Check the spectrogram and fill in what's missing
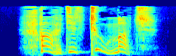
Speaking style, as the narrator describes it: exclaimed her ladyship

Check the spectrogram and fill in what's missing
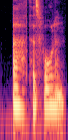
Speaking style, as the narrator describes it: I whisper

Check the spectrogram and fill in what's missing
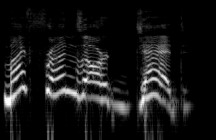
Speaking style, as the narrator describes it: she yelled

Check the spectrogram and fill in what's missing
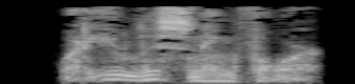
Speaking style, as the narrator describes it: I asked as quietly as I could

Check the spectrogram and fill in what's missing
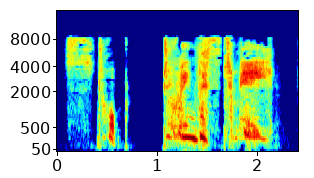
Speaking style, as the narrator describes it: was hissing

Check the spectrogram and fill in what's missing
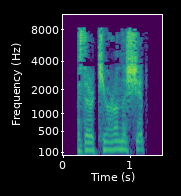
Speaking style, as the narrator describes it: he whispered

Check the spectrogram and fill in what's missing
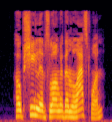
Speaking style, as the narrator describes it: the woman grumbled

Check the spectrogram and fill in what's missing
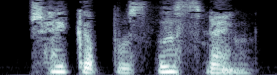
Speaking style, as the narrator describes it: I whispered

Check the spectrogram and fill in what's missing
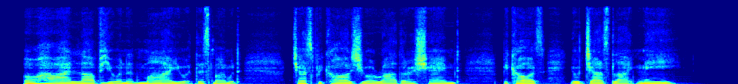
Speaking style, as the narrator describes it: cried Kolya in positive ecstasy

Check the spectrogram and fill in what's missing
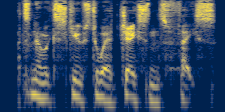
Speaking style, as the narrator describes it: Sophie snarled

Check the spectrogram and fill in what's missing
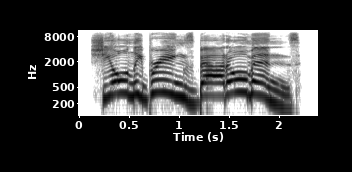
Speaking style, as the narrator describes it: Another yells

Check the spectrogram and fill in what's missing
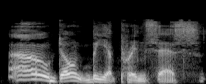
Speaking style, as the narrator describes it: Naraka snapped

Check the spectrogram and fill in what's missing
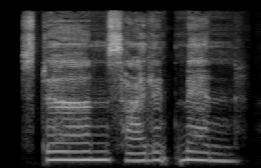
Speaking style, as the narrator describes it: I murmured to myself in an ecstasy

